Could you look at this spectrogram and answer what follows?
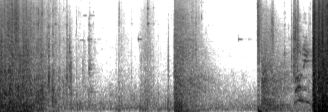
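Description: Gunfire erupts in a Rainbow Six Siege match: bursts of shots and sharp loud cracks separated by quieter stretches, with a heavy burst near the end and commentary voices underneath.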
